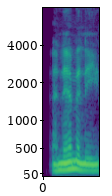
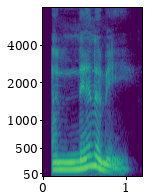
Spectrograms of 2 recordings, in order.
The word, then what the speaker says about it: anemone: how to say anemon think of it as any money but with the accent on the second syllable and you'll get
